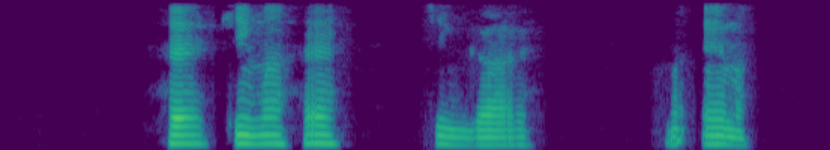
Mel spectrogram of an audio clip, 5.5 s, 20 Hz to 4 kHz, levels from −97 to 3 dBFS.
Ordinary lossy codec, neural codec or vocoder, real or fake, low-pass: AAC, 24 kbps; none; real; 3.6 kHz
